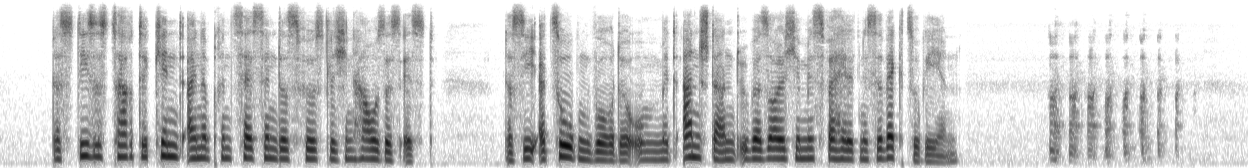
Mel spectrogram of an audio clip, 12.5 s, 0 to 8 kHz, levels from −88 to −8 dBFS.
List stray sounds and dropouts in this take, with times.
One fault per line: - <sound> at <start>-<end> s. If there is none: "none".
- laugh at 10.5-12.0 s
